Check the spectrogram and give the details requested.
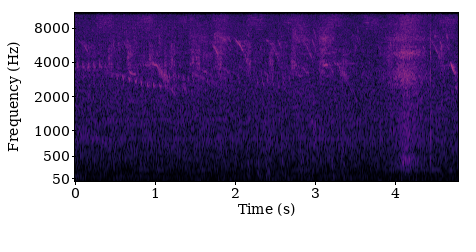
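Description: Faint birdsong: many short, downward-sliding chirps from birds calling over a quiet background, with a brief soft hiss-like noise about four seconds in.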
